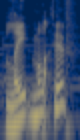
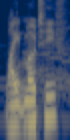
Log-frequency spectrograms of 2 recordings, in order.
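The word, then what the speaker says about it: leitmotif: Late light late motif. Light motif.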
